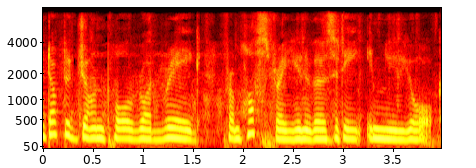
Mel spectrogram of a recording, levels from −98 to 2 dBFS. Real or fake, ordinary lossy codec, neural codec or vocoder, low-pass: fake; AAC, 32 kbps; codec, 16 kHz, 8 kbps, FunCodec, trained on LibriTTS, 25 frames a second; 7.2 kHz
